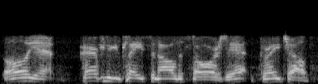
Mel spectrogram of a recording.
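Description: Husky Dublin man on the phone. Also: mid-range voice, normal speed, dry recording. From Dublin, Ireland. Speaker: radio phone-in caller. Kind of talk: casual chat. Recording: muffled, narrow phone line.

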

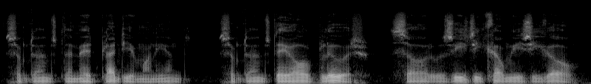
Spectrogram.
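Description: An older Irish man, a former circus performer, telling family memories in an unhurried storytelling way. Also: very deep voice, steady tone, darkish tone. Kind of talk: reminiscing interview narration.

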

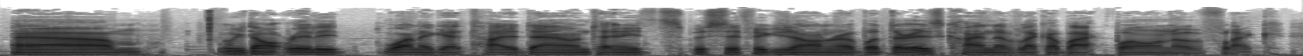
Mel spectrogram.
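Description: A man's voice: deep voice, little pitch movement, moderate pace, fairly bright tone, clean tone. A man, a musician chatting casually as an interview guest. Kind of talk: casual chat.

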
